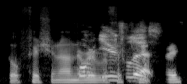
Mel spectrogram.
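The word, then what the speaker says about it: Fort Eustis: Fort useless. Say it right. Fort useless. Fort useless. I know. Yeah, that's what we I'm glad you knew that because not many only locals usually know or people who've been there.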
